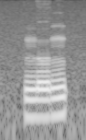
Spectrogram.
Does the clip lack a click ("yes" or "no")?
yes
